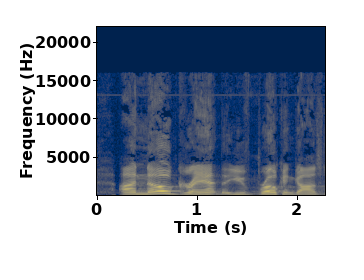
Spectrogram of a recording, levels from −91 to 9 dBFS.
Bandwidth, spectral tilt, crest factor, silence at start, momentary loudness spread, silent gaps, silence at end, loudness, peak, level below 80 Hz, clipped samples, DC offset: 16.5 kHz; -4.5 dB/octave; 20 dB; 0.25 s; 9 LU; none; 0.05 s; -22 LUFS; -4 dBFS; -62 dBFS; under 0.1%; under 0.1%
